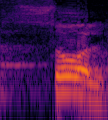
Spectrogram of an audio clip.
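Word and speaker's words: Seoul: सोल इसके spelling सियोल के ही है। लेकिन लफज़ सोल है।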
